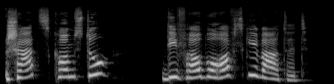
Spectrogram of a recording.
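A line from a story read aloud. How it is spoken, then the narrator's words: Woman calling, smiling. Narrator (German): Die Frau lächelte und rief nach hinten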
